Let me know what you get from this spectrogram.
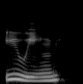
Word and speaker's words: Ewing: Ewing.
